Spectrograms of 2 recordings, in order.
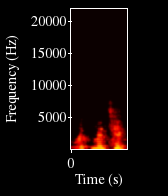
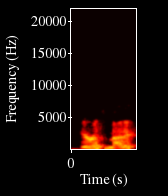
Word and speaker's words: arithmetic: is to say arithmetic so arithmetic is the noun like what we studied in school arithmetic is the adjective describing the sequence so you know how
